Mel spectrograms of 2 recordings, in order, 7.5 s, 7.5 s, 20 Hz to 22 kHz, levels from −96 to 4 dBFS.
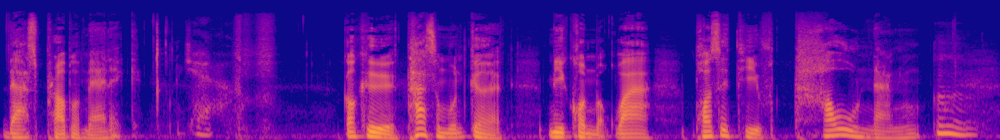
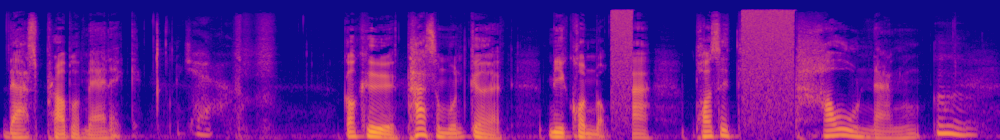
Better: first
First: none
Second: audio cutting out; filled with static; at 4.5 s and at 5.5 s

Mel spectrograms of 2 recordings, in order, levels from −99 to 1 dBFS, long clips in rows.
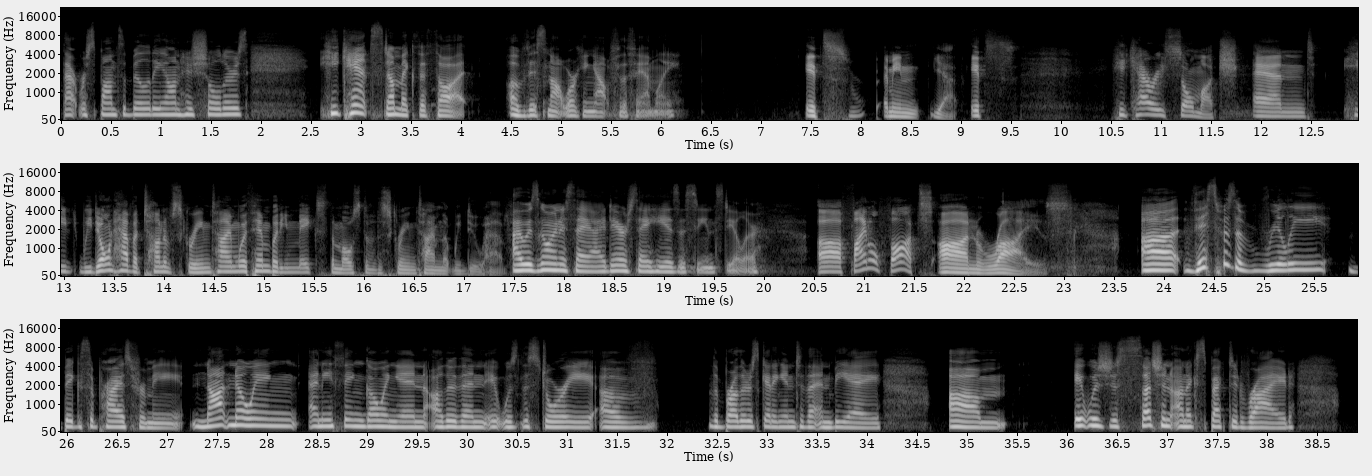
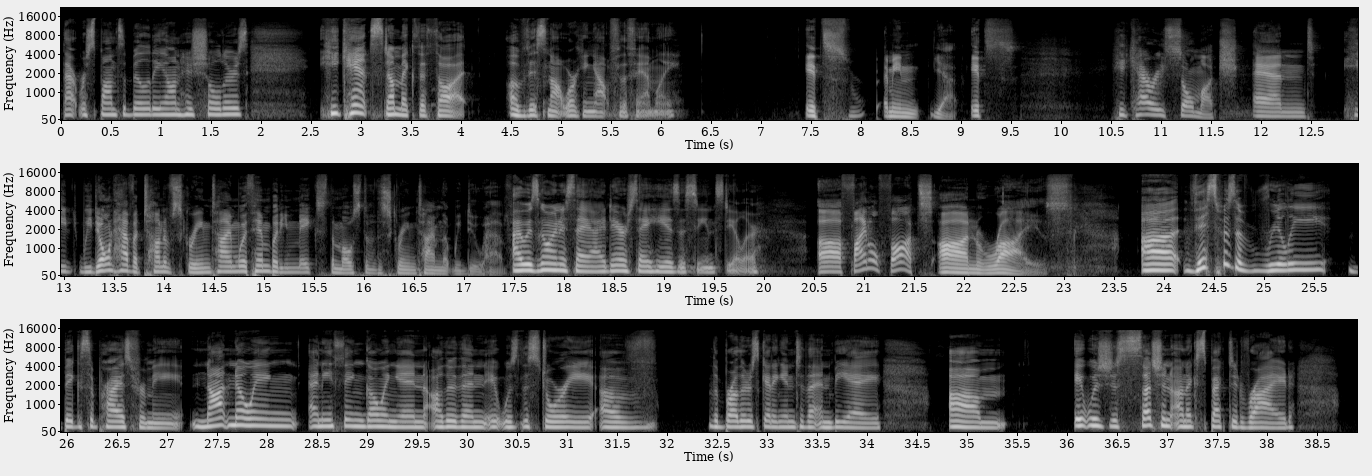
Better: second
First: muffled; slightly; fading above 4 kHz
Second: none

